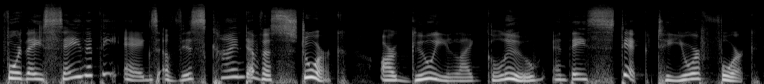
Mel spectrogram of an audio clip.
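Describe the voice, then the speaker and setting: A woman reading a children's story aloud in a theatrical, rhythmic way, as expressive storytelling. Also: a little high, slow pace, dry recording, clean studio sound. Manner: theatrical, rhythmic rhyming delivery. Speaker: storybook reader.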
